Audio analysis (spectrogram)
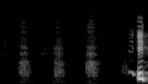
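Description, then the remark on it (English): A pug named Sigroid pants in three short, breathy, evenly spaced huffs, soft and raspy, before a louder voice cuts in at the very end. “I understand he's a pug, but like he just barks all the time, and then when he sees me, he's really happy.”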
